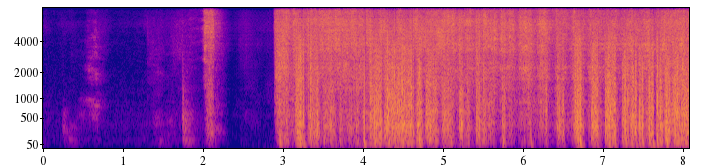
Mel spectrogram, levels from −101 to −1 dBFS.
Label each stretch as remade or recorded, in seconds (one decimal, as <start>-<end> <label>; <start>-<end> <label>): 0.0-2.3 recorded; 2.3-6.5 remade; 6.5-8.1 recorded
